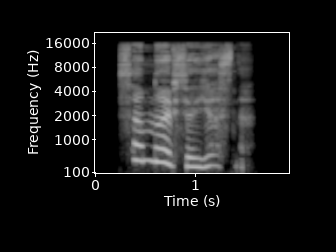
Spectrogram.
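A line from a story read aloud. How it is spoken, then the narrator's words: Resigned exhale. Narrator (Russian): выдохнула она обреченно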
